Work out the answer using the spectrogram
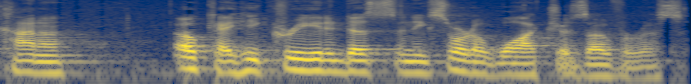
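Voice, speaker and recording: On a very clean recording with a silent background, a man with a slight Appalachian accent talks at a moderate pace. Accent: slight Appalachian lilt. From US South, Appalachia. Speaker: Orthodox priest, speaker. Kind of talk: lecture. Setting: church talk with audience. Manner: casual, conversational asides.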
